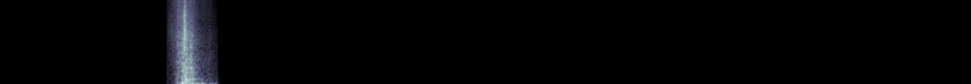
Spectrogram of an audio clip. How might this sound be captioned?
Spotlight clear
movie-feature, searchlight, Scheinwerfer, floodlight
